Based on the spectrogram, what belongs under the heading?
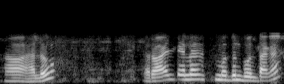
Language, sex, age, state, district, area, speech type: Marathi, male, 30-45, Maharashtra, Akola, urban, conversation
